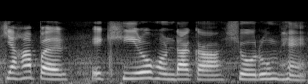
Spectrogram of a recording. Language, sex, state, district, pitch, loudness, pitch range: Hindi, female, Haryana, Charkhi Dadri, 250 Hz, -15 LUFS, 235-270 Hz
